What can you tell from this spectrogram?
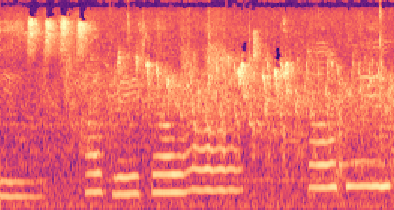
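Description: A woman's voice carrying a slow hymn melody in long, wavering held notes, with birds chirping faintly behind.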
